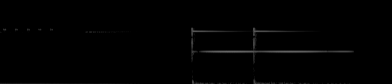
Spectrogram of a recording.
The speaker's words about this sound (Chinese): 江恋睡得正熟，突然就醒了，是被进来的消息提示音给吵醒的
